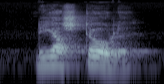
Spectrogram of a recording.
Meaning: diastole
- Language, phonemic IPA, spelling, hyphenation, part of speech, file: Dutch, /di.aːˈstoː.lə/, diastole, di‧as‧to‧le, noun, Nl-diastole.ogg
